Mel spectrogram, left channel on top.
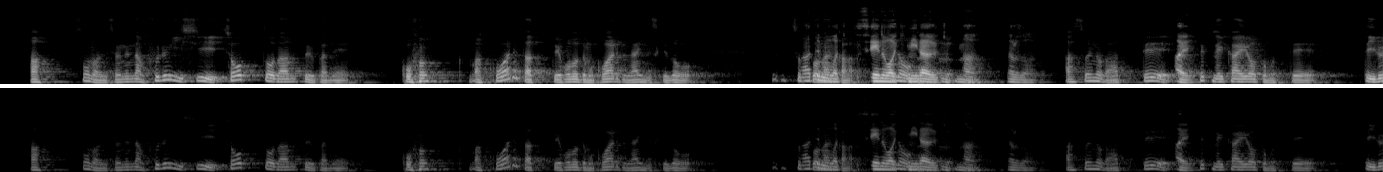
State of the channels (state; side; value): quieter; right; 15.7 dB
